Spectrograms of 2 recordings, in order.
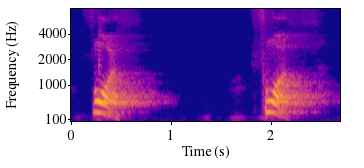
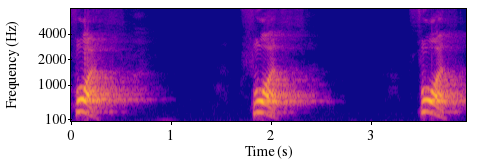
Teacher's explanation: The TH sounds like vous mettez la langue entre là-dedans et vous poussez l'air là, sans vibration.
